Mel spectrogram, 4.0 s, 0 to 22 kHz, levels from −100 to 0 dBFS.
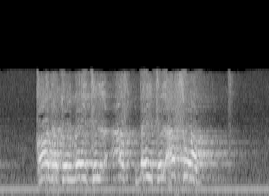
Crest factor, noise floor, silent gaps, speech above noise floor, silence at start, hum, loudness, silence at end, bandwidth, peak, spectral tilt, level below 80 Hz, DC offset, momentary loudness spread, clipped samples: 12 dB; -41 dBFS; none; 22 dB; 0 s; none; -19 LUFS; 0 s; 6 kHz; -8 dBFS; -5 dB/octave; -54 dBFS; under 0.1%; 16 LU; under 0.1%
